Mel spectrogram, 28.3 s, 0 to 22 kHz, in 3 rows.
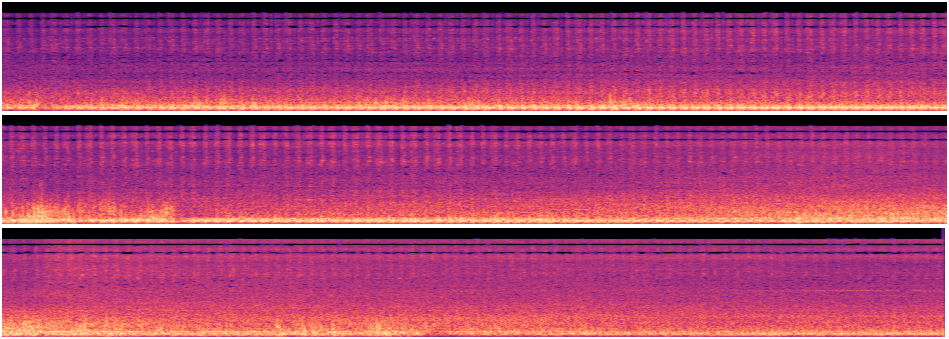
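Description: Big-block V8 of a 1979 Ford Ranger pickup idling steadily with a low, even note. A couple of brief thumps come about ten seconds in.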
